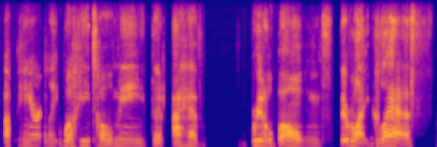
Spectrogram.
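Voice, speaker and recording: A woman's voice: fairly low pitch, takes it slowly, dry recording, lo-fi sound. Dry-voiced playful middle-aged woman. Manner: playful, teasing, laughs easily. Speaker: guest, host's mother. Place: parked car.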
